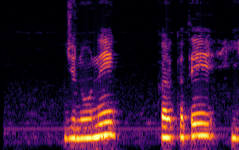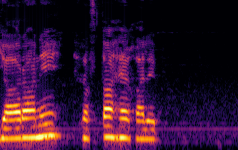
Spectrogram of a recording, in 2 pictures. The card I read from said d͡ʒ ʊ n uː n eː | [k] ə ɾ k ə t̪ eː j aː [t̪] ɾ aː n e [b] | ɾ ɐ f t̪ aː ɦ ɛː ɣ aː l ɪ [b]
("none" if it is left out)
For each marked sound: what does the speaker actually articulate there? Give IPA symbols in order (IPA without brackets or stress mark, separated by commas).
k, none, none, b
